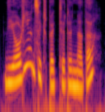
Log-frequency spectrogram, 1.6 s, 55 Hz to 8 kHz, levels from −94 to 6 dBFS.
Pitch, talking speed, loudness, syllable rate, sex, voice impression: 240 Hz, 150 wpm, -17 LUFS, 7.7 syllables/s, female, feminine, adult-like, relaxed, slightly bright, soft, raspy, intellectual, calm, reassuring, elegant, kind, modest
